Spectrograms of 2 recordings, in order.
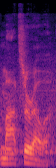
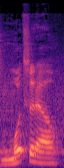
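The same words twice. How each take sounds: First: It is said with a standard American English pronunciation. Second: It is said with an Italian-American pronunciation. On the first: The speaker calls it wrong. "it's not mozzarella" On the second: The speaker calls it right. "That's the way you say it"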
